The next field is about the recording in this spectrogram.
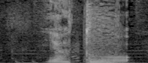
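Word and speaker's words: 夜盗: You may recognize the kanji as the first character (pronounced “ya“) means “night” and the second kanji character (pronounced “tō“) means “steal” or “rob”.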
